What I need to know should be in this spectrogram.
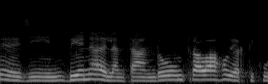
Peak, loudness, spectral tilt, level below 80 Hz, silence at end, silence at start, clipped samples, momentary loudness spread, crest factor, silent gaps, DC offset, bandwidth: -20 dBFS; -34 LUFS; -7.5 dB/octave; -76 dBFS; 0 s; 0 s; under 0.1%; 6 LU; 14 dB; none; under 0.1%; 15 kHz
